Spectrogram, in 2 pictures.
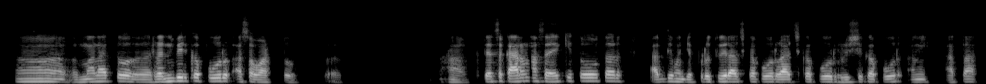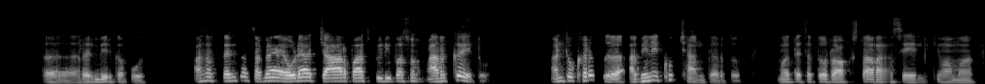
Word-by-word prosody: अ, 130 - -12 0.6
मला 130 +4 0
तो 120 -6 +2
रणबीर 145 +7 +3
कपूर 155 -1 +1
असा 120 - -3
वाटतो, 110 -1 -2 0.3
अ, - - -16 1.1
हां. 105 -3 -9 0.2
त्याचं 130 0 -1
कारण 135 +4 +4
असं 150 -2 -2
आहे 130 +1 +2
की 150 +3 -9
तो 155 0 +4
तर 150 -1 +1 0.4
अगदी 125 +5 -3
म्हणजे 125 -3 -3
पृथ्वीराज 130 0 +2
कपूर, 130 -1 -2
राज 120 0 +2
कपूर, 125 0 -2
ऋषी 110 +2 -6
कपूर 125 +1 -2
आणि 115 0 -7 0.2
आता 125 +5 -6 0.6
अ, - - -4 0.3
रणबीर 115 +2 -1
कपूर. 100 -2 -6 0.6
असा 175 +4 -2
त्यांचा 170 +4 +1
सगळ्या 160 +2 +4
एवढ्या 150 +4 +8
4-5 150 0 +6
पिढीपासून 150 +1 -1 0.2
अर्क 150 - +2
आहे 400 0 +6
तो 420 -1 -13 0.6
आणि - - -2
तो - - +3
खरंच 425 -1 +1 0.2
अभिनय 165 +6 +1
खूप 220 -1 -7
छान 100 -1 -4
करतो. 90 - -8 0.4
मग 115 0 -4
त्याचा - - -3
तो 115 - +3
रॉक 110 -1 +1
स्टार 115 -1 -1
असेल 105 -1 -6
किंवा 100 -1 -10
मग 95 0 -9
130 Hz, 160 wpm, -24 LUFS, 115-150 Hz, 1.1 s, एवढ्या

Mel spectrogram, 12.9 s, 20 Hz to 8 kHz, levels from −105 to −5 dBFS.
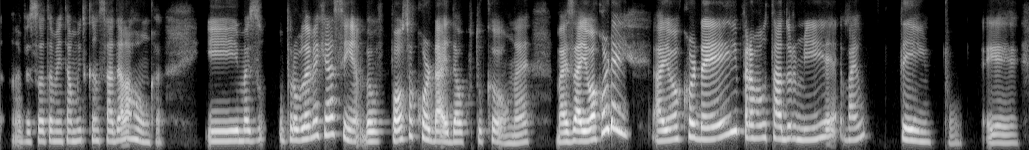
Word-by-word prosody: a - - -10
pessoa 190 +1 -4
também 200 -1 -4
tá 200 0 -5
muito 210 +2 -7
cansada, 210 -1 -4
ela - - +1
ronca. 200 -7 -5 0.5
E, 200 +1 +1
mas 205 +1 -2
o 225 - -13 0.2
o - - -9
problema 230 +6 +1
é - - +1
que, 325 - +1
assim, 325 -10 +1
eu 195 0 0 0.2
posso 220 +7 +3
acordar 265 -9 +2
e - - +2
dar 190 0 +1
o - - -2
cutucão, 195 -1 -5
né, 170 +4 -5 0.3
mas 190 +2 +1
aí 200 -1 +8
eu 205 - +7
acordei 390 - +4 0.3
aí 205 +1 +2
eu 225 - 0
acordei 260 +6 +2
e - - -10
pra 260 -9 +1
voltar 260 0 -1
a - - +3
dormir, 240 +5 -3
vai 225 +1 -5
um 305 - -10 0.4
tempo. 195 - -3 0.3
Eh. 165 0 -7
215 Hz, 185 wpm, -22 LUFS, 195-250 Hz, 0.5 s, aí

